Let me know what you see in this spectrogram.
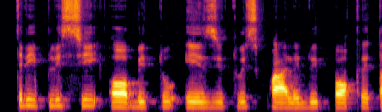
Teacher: A força delas não está na última sílaba como nas oxítonas, não está na penúltima como nas paroxítonas, está num lugar improvável na antipenúltima sílaba. Então, eu não falo triplice, eu não falo triplice, eu falo tríplice. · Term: proparoxítona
